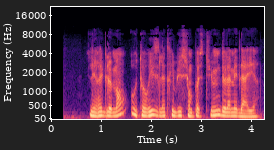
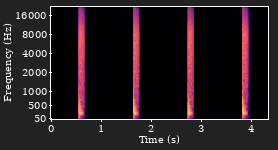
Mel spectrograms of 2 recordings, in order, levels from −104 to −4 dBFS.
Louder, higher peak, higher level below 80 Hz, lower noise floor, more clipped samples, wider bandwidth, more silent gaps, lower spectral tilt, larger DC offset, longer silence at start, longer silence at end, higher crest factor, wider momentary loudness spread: first, -20 LUFS vs -24 LUFS; about the same, -4 dBFS vs -6 dBFS; first, -48 dBFS vs -58 dBFS; second, -50 dBFS vs under -90 dBFS; neither; second, 8.4 kHz vs over 20 kHz; second, none vs 0.67-1.63 s, 1.76-2.72 s, 2.85-3.81 s; first, -8.5 dB/octave vs -2 dB/octave; neither; first, 0.75 s vs 0.55 s; second, 0.1 s vs 0.4 s; second, 14 dB vs 22 dB; second, 5 LU vs 9 LU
